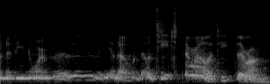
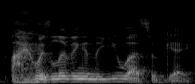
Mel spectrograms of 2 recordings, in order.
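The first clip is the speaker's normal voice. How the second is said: usual speaking voice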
